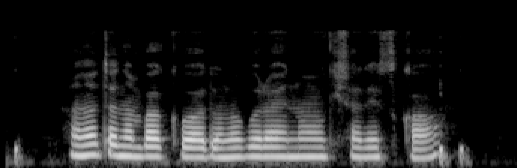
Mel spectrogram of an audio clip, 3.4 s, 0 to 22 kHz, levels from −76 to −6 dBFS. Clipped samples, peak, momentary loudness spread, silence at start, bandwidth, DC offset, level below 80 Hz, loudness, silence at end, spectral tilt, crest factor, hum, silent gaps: under 0.1%; -6 dBFS; 14 LU; 0.1 s; 11.5 kHz; under 0.1%; -58 dBFS; -23 LUFS; 0.35 s; -7.5 dB/octave; 16 dB; none; none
